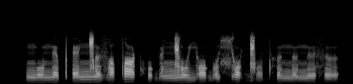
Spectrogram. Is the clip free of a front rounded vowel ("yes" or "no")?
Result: yes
